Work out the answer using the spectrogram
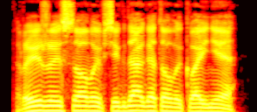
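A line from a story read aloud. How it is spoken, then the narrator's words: Loud announcement. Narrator (Russian): громко объявил Бедвар Громобой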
